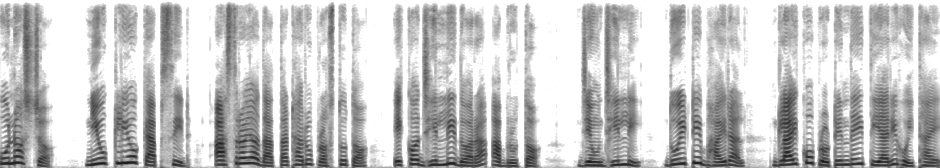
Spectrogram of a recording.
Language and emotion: Odia, neutral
